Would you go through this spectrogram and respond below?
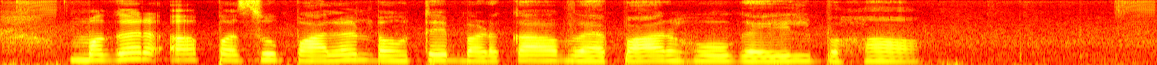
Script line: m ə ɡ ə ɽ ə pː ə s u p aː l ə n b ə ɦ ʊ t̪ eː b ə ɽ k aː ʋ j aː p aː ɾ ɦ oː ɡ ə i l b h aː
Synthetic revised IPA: m ə ɡ ə ɾ ə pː ə s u p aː l ə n b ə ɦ ʊ t̪ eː b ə ɽ k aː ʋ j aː p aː ɾ ɦ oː ɡ ə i l b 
